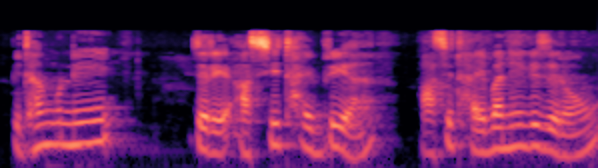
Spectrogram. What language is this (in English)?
Bodo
